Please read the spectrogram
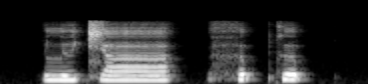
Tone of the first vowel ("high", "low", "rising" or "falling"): rising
